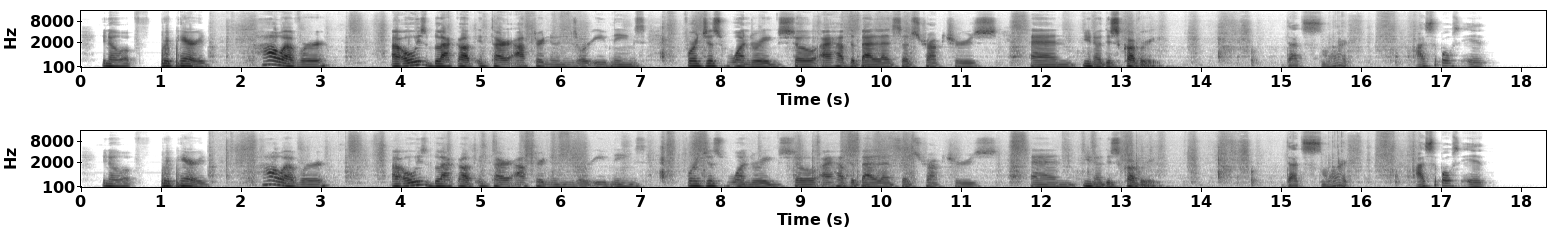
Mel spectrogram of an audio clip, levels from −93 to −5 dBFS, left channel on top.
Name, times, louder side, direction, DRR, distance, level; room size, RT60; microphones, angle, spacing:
voice 1, 0.3-0.6 1.0-1.6 2.2-3.1 3.9-7.3 7.6-11.4 11.9-13.4, left 4 dB, 45° left, 0.5 m, -25 dB
sound 1, 1.6-16.7, right 6 dB, 90° right, 0.8 m, -43 dB
voice 2, 15.1-15.8 16.7-17.7, right 5 dB, 25° right, 0.3 m, -31 dB
4.0 x 2.4 x 4.6 m
head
